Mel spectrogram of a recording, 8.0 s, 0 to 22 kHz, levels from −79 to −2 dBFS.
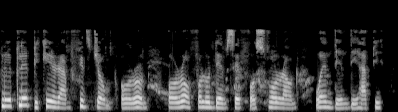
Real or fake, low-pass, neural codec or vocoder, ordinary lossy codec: real; 7.2 kHz; none; MP3, 32 kbps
